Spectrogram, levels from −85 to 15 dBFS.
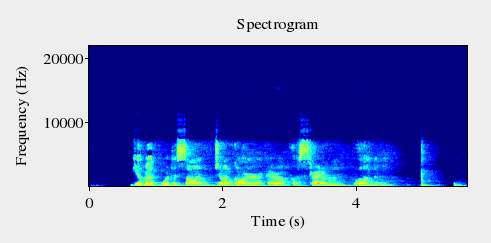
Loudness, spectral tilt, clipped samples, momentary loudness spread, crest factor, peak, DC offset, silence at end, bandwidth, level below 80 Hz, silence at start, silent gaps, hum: -25 LUFS; -4 dB/octave; under 0.1%; 17 LU; 16 dB; -10 dBFS; under 0.1%; 0.05 s; 9.4 kHz; -64 dBFS; 0.65 s; none; none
